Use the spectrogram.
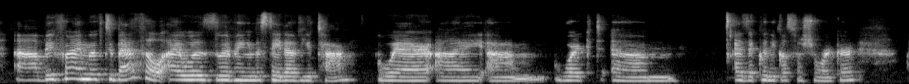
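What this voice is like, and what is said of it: European accent. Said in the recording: “I am originally from Europe. I have a strange accent, as you can notice.”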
